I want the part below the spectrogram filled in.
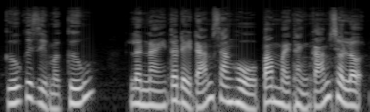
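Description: A woman's voice: on the low side, animated, fast, a little mellow, no room sound, clean studio sound, lightly acted. A woman voicing a harsh older mother who curses her indebted son. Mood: bitter. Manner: harsh, scolding.

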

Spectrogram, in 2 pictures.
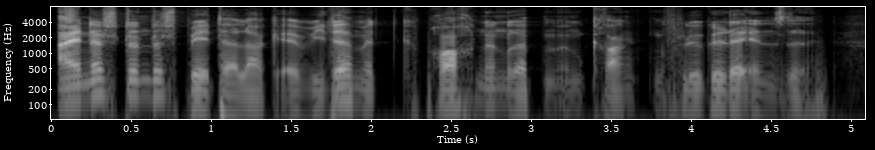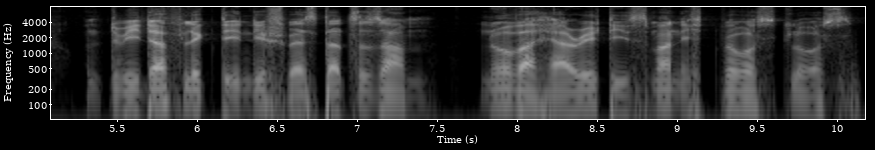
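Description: A man's voice: sits low, animated, normal speed, smooth, dry recording. A man reading a story aloud as an audiobook narrator. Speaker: audiobook reader.

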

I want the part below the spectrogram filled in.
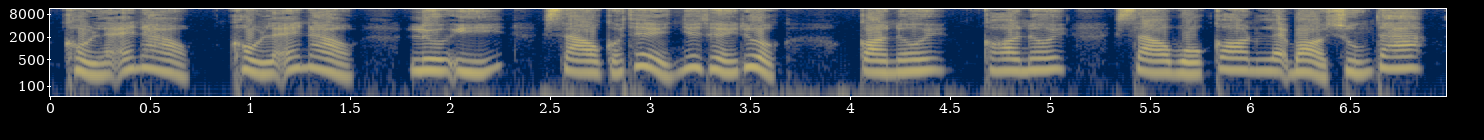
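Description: A woman's voice: sits high, normal speed, no echo, clean studio sound, pitched above the performer's own voice, close to an everyday voice. A woman voicing a grief-stricken middle-aged mother who wails and pleads in a storybook reading. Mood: distraught. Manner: wailing, pleading.

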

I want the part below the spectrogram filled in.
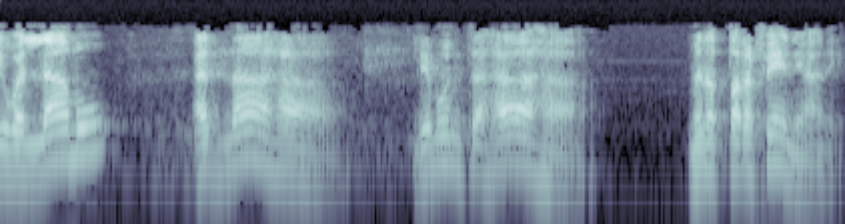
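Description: Speaking with a slightly high, breathy-edged voice, a Levantine-accented man lectures a class on reciting the Quran. He asks the students questions and supplies the answers, taking care to emphasize the exact vowels of each term. The lecture recording sounds dull and lo-fi.

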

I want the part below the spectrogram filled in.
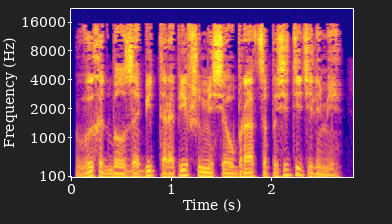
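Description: A man narrating an audiobook with expressive storytelling. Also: low-pitched, fast, husky, dry recording, studio quality. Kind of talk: scripted narration.

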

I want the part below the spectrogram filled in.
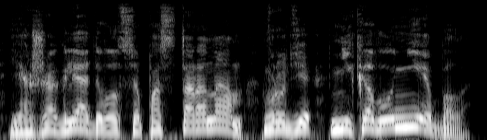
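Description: Guy voicing a sheepish mumbling reporter, dark mellow voice, audiobook. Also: on the high side, sing-song, fairly quick, no echo. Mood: guilty. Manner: mumbling, apologetic. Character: guilty, nervous male journalist.

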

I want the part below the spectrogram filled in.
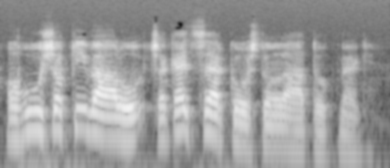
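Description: A man's voice: mid-range voice, big pitch swings, pitched above the performer's own voice, close to an everyday voice. A man voicing a proud, greedy owl hunter who talks in a smug, self-satisfied way, on a dull lo-fi recording.

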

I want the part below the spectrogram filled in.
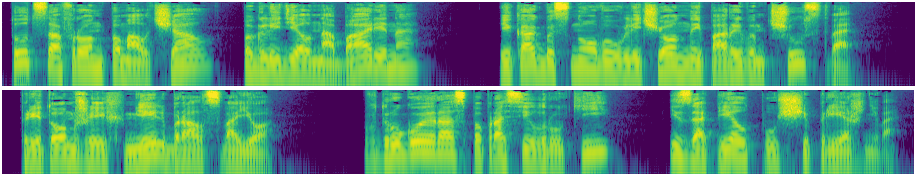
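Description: Measured male audiobook narrator. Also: medium pitch, a little mellow. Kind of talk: scripted narration of classic prose.

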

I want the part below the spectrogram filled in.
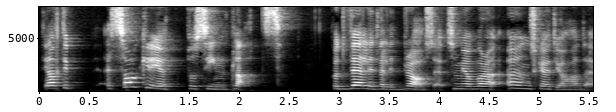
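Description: A woman co-hosting a podcast, effusive and animated, swearing casually as she tells stories. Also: fairly high pitch. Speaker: podcast co-host. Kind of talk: casual chat.

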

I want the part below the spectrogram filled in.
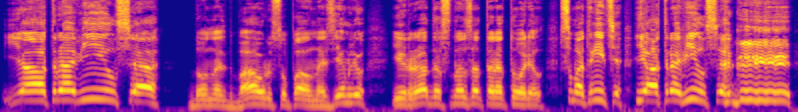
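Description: A man voicing an excited young schoolboy who talks in a gleeful, giddy way. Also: fairly high pitch, normal speed, hardly any pauses, no room sound, clean studio sound, close to an everyday voice.

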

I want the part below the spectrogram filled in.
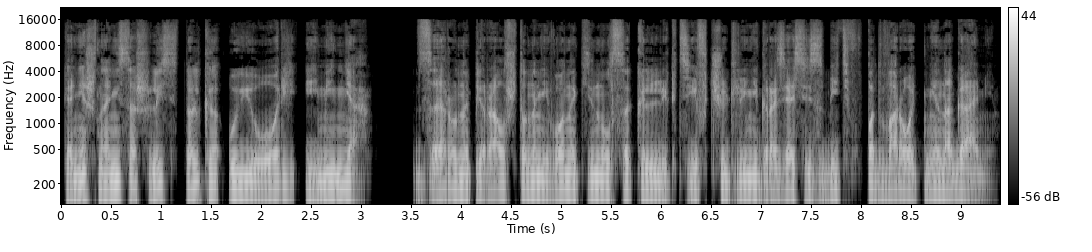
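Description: A man narrating a story in the first person, in an even, cool way. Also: very deep voice, moderate pace, dry recording, studio quality.

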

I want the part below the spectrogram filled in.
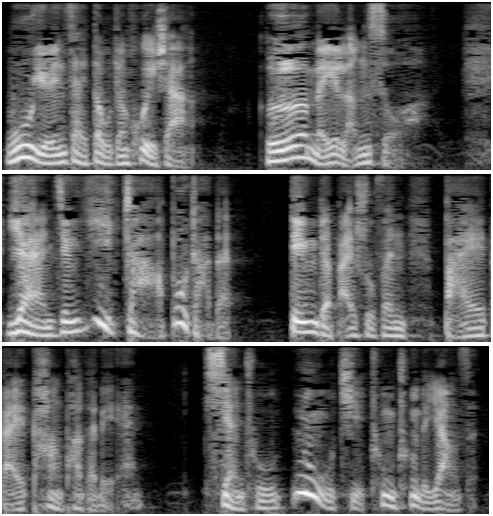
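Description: A man narrating an audiobook novel in a dramatic, expressive reading style. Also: low-pitched, measured pace, husky. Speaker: storyteller.

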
